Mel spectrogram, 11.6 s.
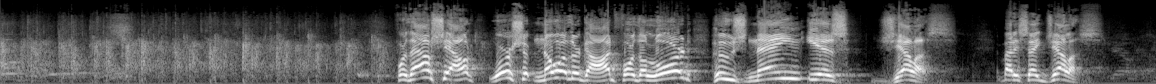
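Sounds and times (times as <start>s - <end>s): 
audience clapping hands in praise: 0.0s - 5.0s
speech: 4.0s - 11.0s.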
